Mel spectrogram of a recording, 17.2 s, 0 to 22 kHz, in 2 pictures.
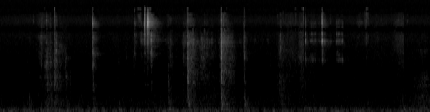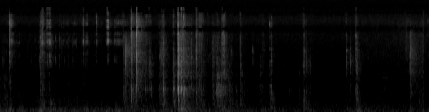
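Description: Faint, scattered small plastic clicks and rustles as cable connectors are handled and pushed into the sockets of a Creality Ender 3 V2 3D printer, with a louder bout of rustling about two-thirds of the way through.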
